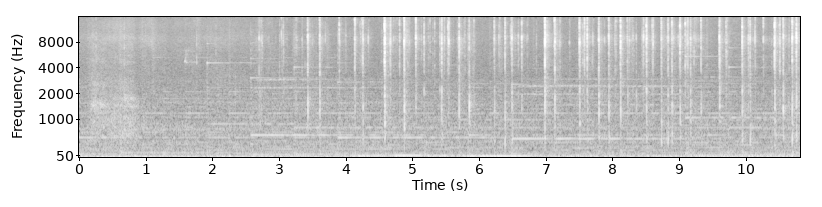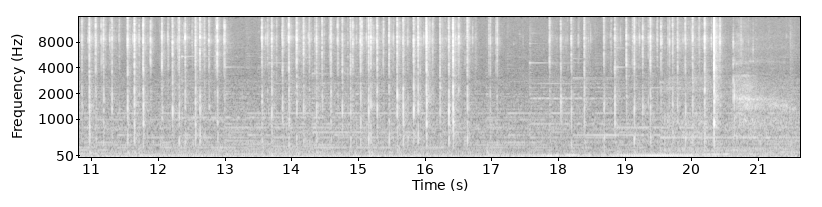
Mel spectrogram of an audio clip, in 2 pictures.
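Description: Steady, continuous typing on a computer keyboard while copying out The Great Gatsby, dense rapid key clicks at close range with occasional heavier thumps of the space bar and no talking throughout.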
